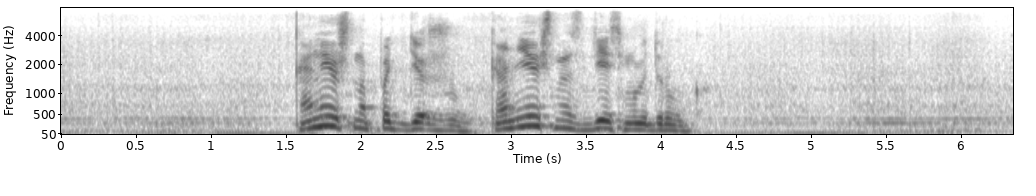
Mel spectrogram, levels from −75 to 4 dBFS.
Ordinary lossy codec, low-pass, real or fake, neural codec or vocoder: none; 7.2 kHz; fake; codec, 16 kHz, 2 kbps, X-Codec, HuBERT features, trained on balanced general audio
